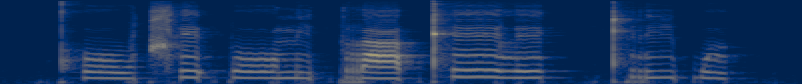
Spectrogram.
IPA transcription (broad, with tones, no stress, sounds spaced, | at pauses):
kʰ oː˨˩ w t͡ɕʰ e˦˥ ʔ p oː˧ n i˨˩ t̚ p r aː˨˩ t̚ kʰ eː˥˩ l e˦˥ k̚ | kʰ r iː˦˥ p̚ w ɯ˨˩ k̚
